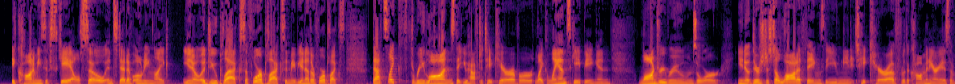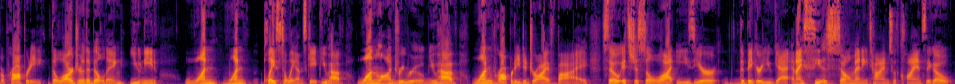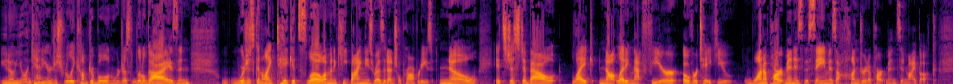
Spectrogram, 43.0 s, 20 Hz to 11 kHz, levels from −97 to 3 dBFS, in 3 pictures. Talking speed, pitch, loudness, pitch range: 215 wpm, 165 Hz, -24 LUFS, 155-200 Hz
